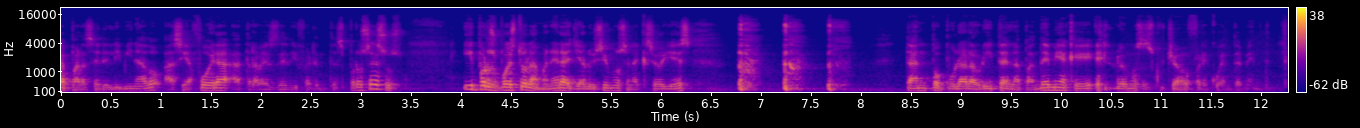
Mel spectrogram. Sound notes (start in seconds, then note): 6.8 coughs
